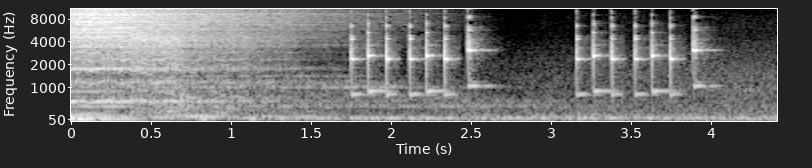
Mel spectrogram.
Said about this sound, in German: Es läutet das Phon und mein Meister hat es gehört schon? Kannst du erkennen, wer mich zu dieser Zeit nervt?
